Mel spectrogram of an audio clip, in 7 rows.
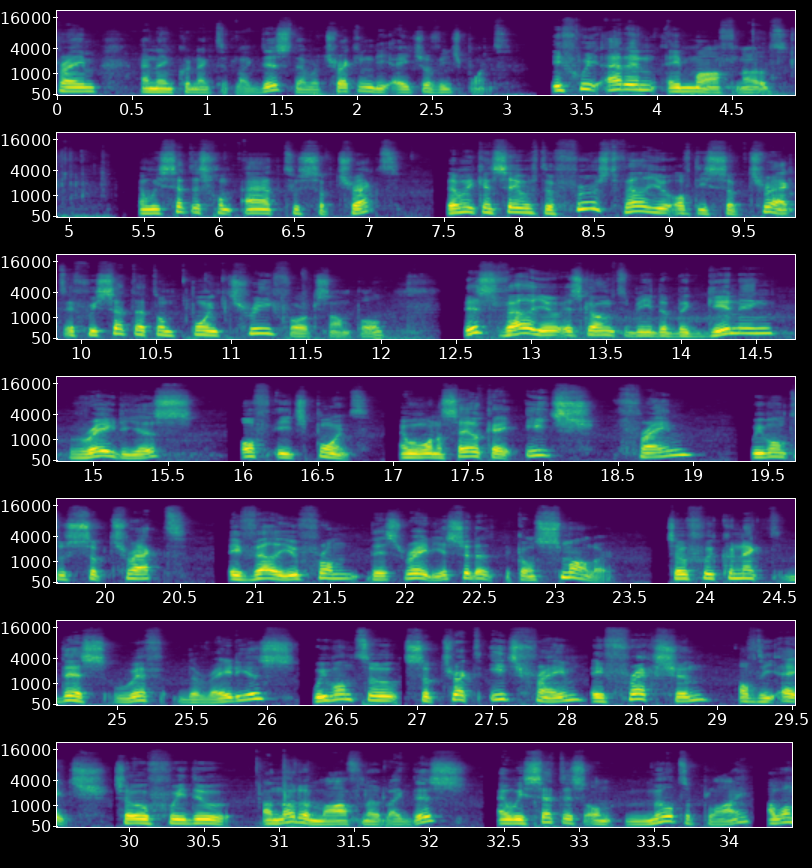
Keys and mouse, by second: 0.6-30.1 drag, 3.7 shift+a, 30.1-32.6 middle drag, 31.0 shift+d, 32.6-34.4 drag.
